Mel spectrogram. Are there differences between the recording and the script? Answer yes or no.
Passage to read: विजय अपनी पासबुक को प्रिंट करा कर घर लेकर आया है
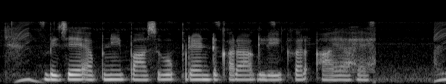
yes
